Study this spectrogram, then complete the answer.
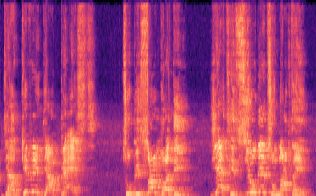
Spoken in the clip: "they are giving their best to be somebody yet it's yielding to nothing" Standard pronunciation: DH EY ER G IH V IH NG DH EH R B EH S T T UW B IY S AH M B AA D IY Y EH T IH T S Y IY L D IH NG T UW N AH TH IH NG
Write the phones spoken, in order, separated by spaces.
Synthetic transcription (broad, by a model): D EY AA G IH V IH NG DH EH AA B EH S T T UW B IY S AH M B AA D IY Y EH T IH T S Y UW D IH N T UW N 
